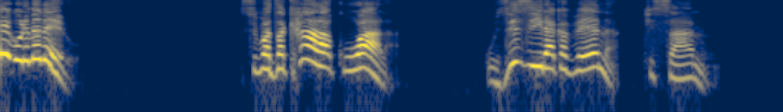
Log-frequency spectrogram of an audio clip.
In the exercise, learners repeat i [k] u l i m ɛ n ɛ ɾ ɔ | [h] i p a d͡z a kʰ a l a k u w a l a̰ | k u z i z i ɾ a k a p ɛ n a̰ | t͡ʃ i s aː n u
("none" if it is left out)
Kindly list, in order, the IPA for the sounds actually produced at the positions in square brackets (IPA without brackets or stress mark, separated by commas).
k, s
